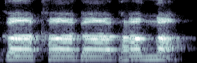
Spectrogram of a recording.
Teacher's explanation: So ka, kha, ga, gha, nga. Okay, so all comes from the throat. And because of that, they are actually called kantha.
